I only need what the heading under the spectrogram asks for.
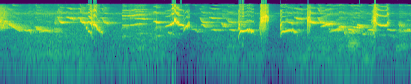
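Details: Tail-spreading oriental magpie-robin (semi cililin) delivering a rapid, dense run of song: overlapping whistles, descending slurs and sharp clicks and chips with hardly any gaps.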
